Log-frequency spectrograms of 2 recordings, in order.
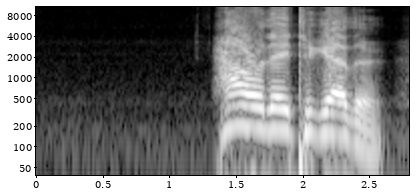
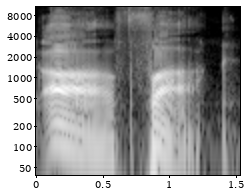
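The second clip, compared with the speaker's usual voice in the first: imitating a stunned guy, low and deflated; low dismayed groan; 13 semitones lower, 3 dB quieter than usual. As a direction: sink the voice, mock dismay. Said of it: "he looks around like".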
